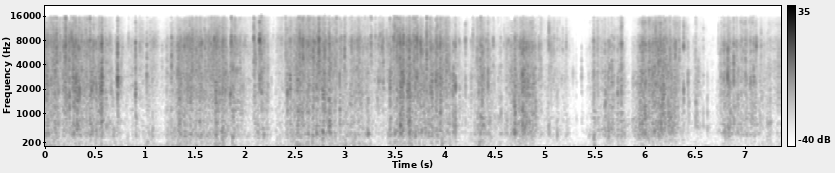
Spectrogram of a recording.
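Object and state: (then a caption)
Collapsed paper lantern. A hollow lime-green tissue paper lantern, folded flat and held in both hands, is scratched and pressed by fingertips and nails across its thin paper surface. The result is a dense, bright crinkling and crackling that swells and fades in repeated waves, with almost no low end.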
